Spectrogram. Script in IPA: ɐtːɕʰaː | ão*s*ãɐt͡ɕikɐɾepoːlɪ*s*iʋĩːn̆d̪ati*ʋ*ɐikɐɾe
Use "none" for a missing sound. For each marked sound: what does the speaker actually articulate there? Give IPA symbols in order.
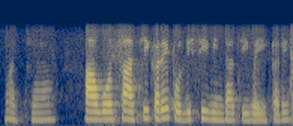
s, s, ʋ

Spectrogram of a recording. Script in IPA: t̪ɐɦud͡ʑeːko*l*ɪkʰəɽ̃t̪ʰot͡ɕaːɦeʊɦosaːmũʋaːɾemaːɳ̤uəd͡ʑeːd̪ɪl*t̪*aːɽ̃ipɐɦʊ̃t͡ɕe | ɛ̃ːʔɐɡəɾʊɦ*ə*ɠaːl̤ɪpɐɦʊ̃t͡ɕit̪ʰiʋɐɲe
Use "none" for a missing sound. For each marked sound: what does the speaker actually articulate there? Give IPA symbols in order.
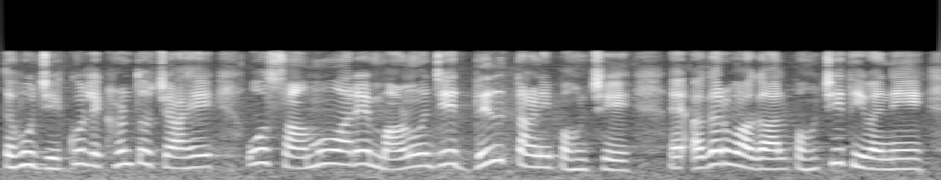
l, t̪, a

